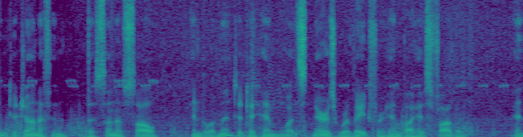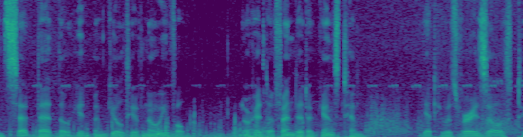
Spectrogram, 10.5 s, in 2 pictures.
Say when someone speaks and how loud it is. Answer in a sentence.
The talking can be heard from 0.0 to 10.4 s, at a steady volume.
